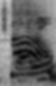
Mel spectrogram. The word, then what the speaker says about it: chile: Woo child, because that's how it's pronounced. Child. So when it's written, it's spelled like the country of Chile, but whenever I heard it on TV, they always said child. So I always just pronounced it that way, but apparently this person hasn't read a book.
